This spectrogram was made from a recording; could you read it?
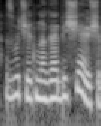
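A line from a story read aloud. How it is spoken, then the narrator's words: Mutter. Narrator (Russian): пробормотал он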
